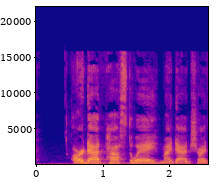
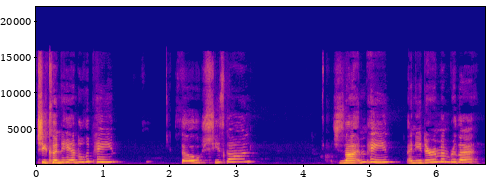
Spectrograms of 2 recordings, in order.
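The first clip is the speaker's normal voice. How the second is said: real emotion, higher and close to crying; grieving, higher voice; 5 semitones higher than usual. Real, not acted. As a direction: voice pitched up with held-back tears. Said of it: "excuse me while I get emotional".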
